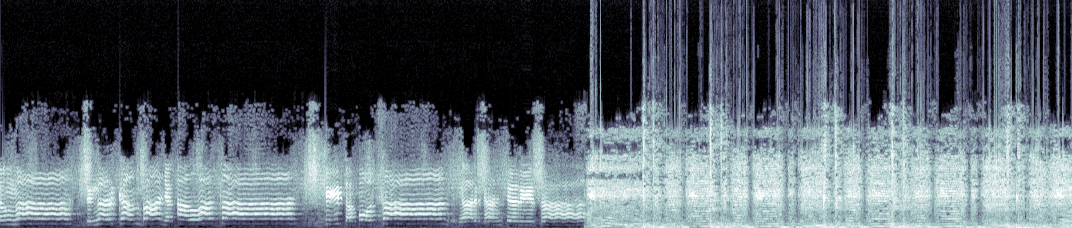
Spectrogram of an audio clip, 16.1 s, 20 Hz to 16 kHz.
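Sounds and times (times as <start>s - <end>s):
woman singing with vibrato: 0.0s - 8.9s.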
